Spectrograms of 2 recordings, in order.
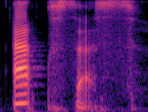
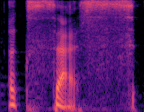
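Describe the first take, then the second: First: The stress is on the first syllable. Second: The stress is on the second syllable. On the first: The speaker calls it right. "The stress goes on the first vowel" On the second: The speaker calls it wrong. "Don't say access"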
